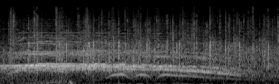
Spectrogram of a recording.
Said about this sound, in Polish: Dla szóstki żółtej brawa.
